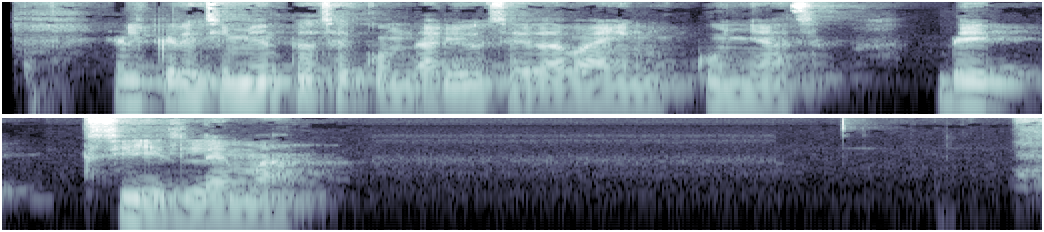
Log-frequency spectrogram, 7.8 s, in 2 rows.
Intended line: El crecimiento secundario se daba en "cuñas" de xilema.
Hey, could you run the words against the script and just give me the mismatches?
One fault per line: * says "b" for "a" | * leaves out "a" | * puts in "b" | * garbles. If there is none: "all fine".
all fine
